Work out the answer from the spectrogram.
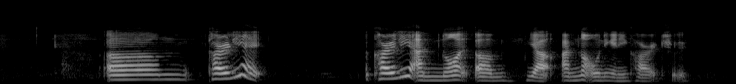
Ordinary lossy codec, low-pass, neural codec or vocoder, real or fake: none; 7.2 kHz; none; real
